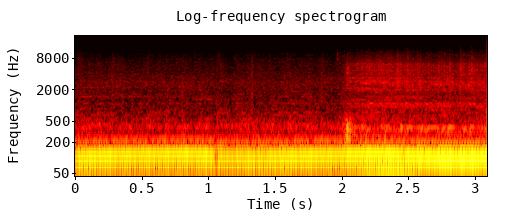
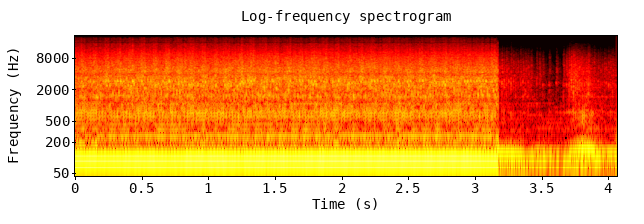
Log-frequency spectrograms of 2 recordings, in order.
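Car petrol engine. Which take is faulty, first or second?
second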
